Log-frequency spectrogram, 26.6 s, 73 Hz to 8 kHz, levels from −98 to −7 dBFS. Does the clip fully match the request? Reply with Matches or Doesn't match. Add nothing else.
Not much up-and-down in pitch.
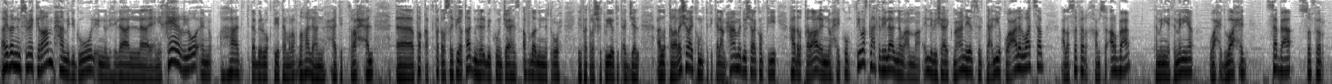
Doesn't match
